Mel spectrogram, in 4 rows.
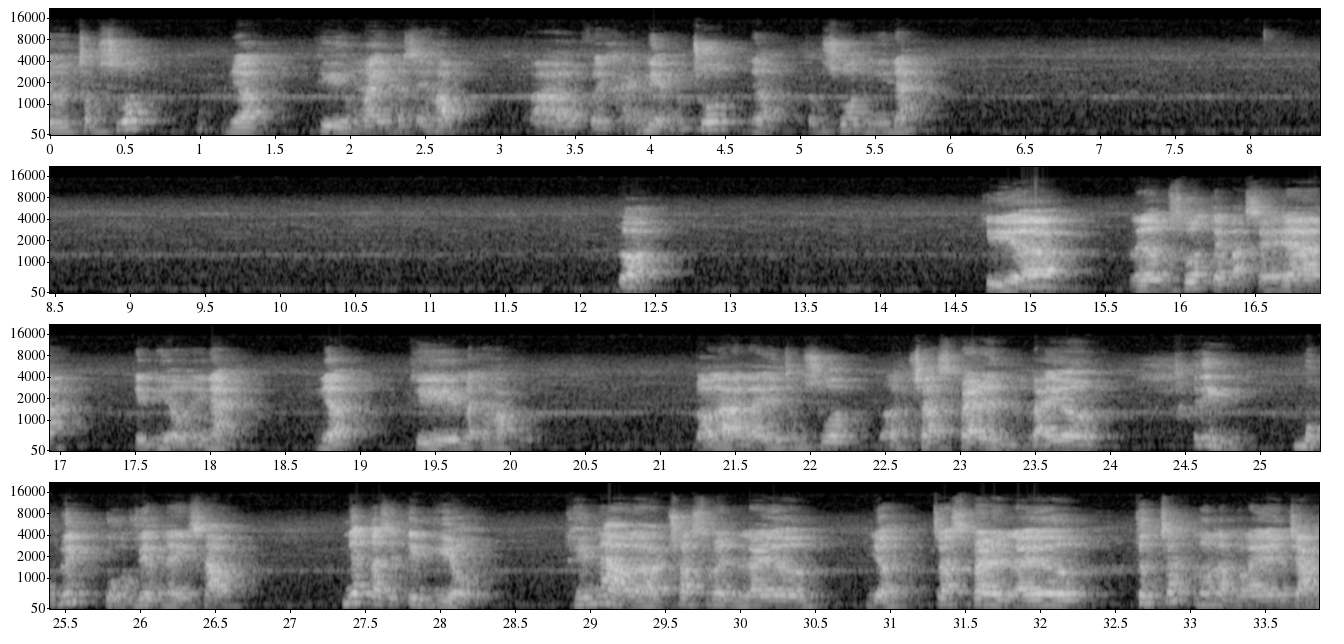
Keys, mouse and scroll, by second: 1.9 alt+Tab, 3.2 alt+Tab, 4.5 click, 5.3 click, 5.5 double click, 6.7 scroll down 1, 18.3-19.6 scroll up 1, 27.3 scroll down 1.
